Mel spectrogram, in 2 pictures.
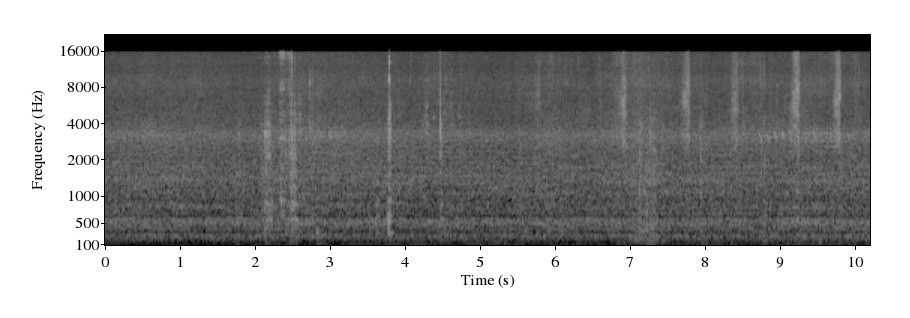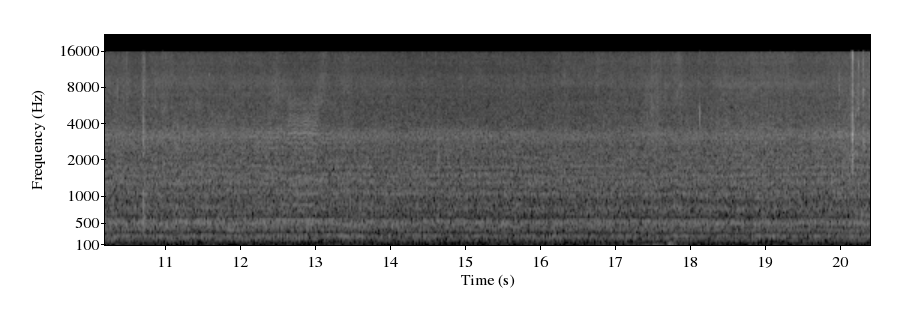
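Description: Honeybees buzzing around an open horizontal hive, a steady massed drone, with a few light clicks and knocks scattered through it.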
